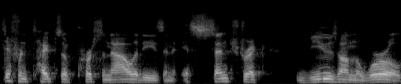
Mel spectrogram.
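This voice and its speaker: A plain, everyday voice with a Canadian accent, fairly even intonation and a moderate pace, over a quiet background. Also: man. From Canada, Toronto. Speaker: former teacher and TV producer. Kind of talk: interview.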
